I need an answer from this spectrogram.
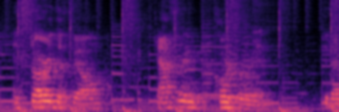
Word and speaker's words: Corcoran: Kaufman, and starred the film, Katherine Cororin. Did I pronounce that right?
